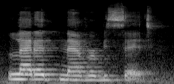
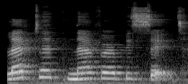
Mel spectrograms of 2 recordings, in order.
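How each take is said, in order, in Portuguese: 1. Ela é dita com um sotaque não britânico. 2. Ela é dita com uma tentativa de sotaque britânico. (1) "Eu já falaria" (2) "Tentei aqui com o meu máximo do meu inglês britânico"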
